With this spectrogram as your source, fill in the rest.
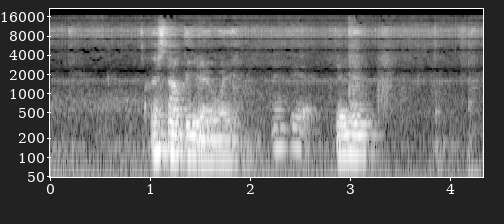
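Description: A middle-aged man speaks calmly and slowly into a microphone.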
